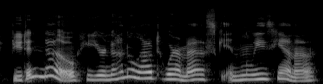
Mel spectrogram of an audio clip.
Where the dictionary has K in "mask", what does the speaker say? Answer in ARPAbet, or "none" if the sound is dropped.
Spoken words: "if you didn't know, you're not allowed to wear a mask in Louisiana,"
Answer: K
